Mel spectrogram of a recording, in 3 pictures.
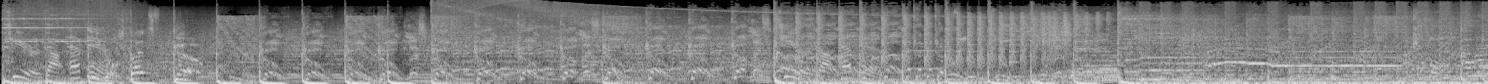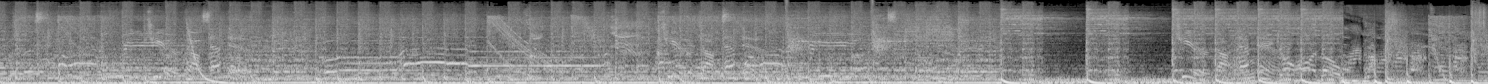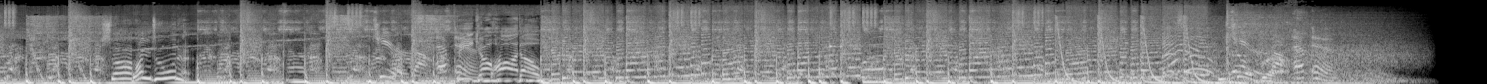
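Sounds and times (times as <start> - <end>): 
dance music loop: 0.0 - 43.2.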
